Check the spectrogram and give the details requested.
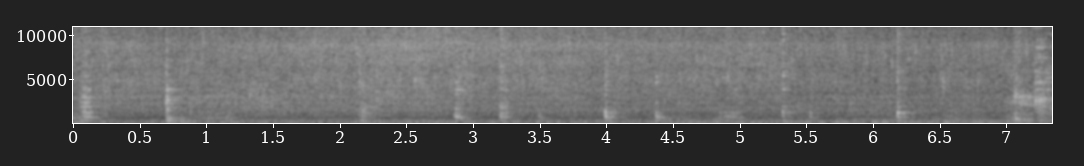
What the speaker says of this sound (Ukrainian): І зараз цибульку обсмажу.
